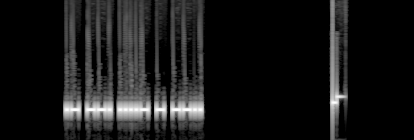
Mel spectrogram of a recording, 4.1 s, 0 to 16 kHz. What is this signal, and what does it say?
Morse code, heard as a keyed tone, about 44 wpm, 700 Hz. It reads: AG4TZ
